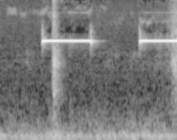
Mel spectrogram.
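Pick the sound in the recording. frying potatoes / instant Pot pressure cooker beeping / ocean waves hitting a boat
instant Pot pressure cooker beeping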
